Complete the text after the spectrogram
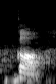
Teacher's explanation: ਜਿਹੜੀ ਹਵਾ ਆਉਂਦੀ ਹੈ ਉਹ ਇੱਕਦਮ ਰੁੱਕ ਕੇ ਬਾਹਰ ਆ ਜਾਂਦੀ ਹੈ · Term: ਡੱਕਵੇ ਵਿਅੰਜਨ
